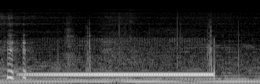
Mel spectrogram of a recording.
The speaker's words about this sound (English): And for people who had already sent us a story, is your phone nearby? And is it ringing? And please answer.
